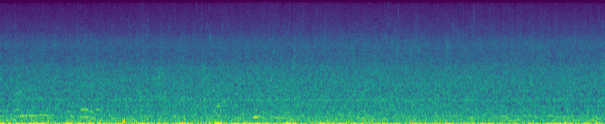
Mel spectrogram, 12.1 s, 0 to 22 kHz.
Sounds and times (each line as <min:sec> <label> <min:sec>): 0:00.0 rain 0:12.1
